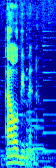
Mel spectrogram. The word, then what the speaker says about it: albumin: So the main type of protein found in egg whites is albumin, spelled with an M-I-N at the end. And you may also hear that pronounced albumin.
